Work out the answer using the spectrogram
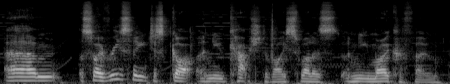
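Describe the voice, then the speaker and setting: A man of medium pitch talks briskly and with animation, his chest rattly and congested as he gets over the flu. Hosting a gaming video, he gives casual, rambling commentary, hesitating and repeating himself, his voice phlegmy.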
